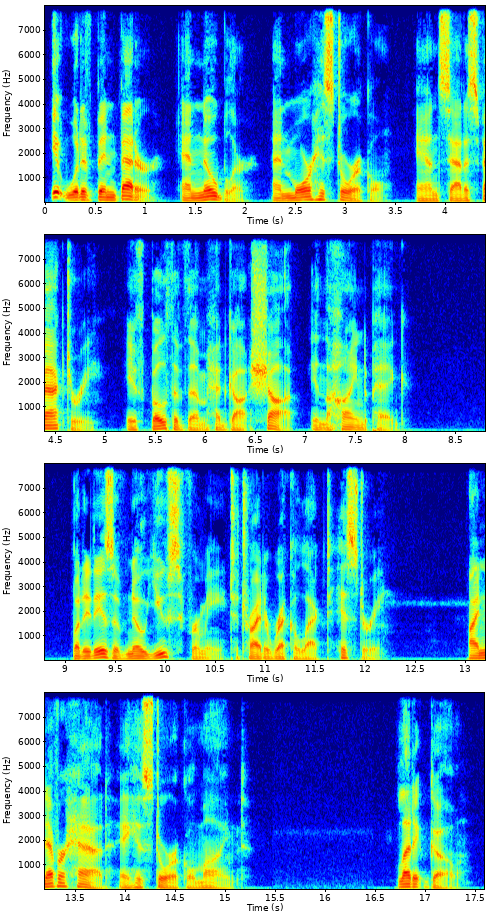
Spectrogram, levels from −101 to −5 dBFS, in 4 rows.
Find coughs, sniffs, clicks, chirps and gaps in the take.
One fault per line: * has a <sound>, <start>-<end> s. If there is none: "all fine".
all fine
